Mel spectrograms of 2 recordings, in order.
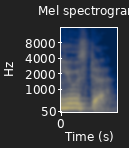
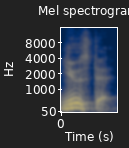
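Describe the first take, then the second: The two takes are said the same way.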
